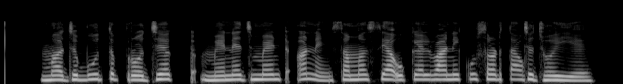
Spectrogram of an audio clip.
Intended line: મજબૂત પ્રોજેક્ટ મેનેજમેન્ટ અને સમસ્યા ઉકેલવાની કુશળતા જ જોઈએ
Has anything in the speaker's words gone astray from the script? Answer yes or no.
no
